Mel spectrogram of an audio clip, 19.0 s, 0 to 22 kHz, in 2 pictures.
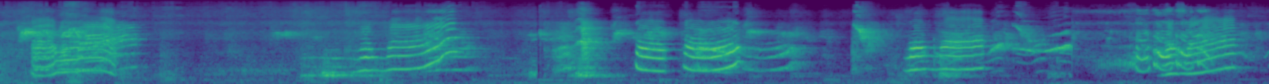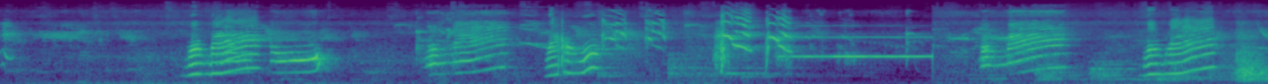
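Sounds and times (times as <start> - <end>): parrot calls and talking: 0.1 - 1.2, 2.2 - 19.0.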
